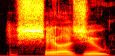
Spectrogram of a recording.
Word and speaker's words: Xela: It's I believe it's the Spanish name given to the town, but the Mayan name was like Xelaju or something. I don't know how to pronounce it correctly, Xelaju, but it's X-E-L-A-J-U. And so everybody calls it Xela, is how you pronounce it, X-E-L-A.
